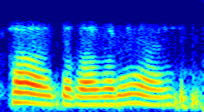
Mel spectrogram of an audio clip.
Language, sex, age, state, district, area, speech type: Goan Konkani, female, 45-60, Goa, Quepem, rural, conversation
